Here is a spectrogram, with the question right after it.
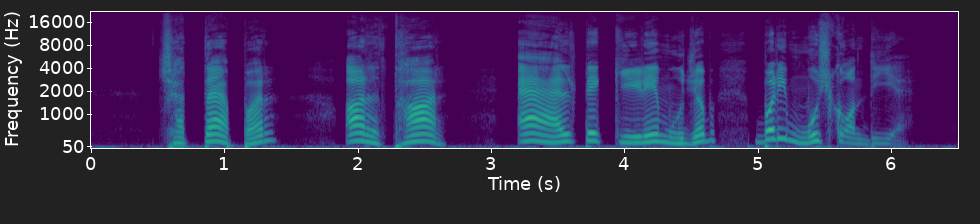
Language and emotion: Dogri, disgusted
